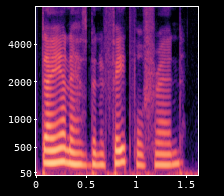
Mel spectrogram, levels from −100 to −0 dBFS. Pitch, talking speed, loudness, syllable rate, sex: 205 Hz, 220 wpm, -19 LUFS, 5.6 syllables/s, female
